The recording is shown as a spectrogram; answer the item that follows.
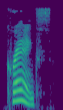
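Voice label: "cranks", English, British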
